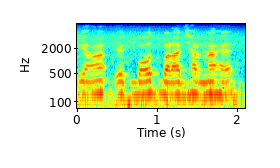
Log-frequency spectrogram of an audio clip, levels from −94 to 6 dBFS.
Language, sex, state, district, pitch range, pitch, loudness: Hindi, male, Jharkhand, Deoghar, 150-155 Hz, 155 Hz, -16 LUFS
